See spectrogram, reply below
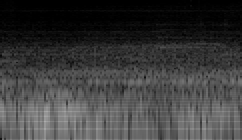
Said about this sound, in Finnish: Kun oli lapsi, kodissamme oli sinapinruskea arkupakastin keittiössä. Se piti aina välillä outoa hurinaa tietyssä rytmissä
